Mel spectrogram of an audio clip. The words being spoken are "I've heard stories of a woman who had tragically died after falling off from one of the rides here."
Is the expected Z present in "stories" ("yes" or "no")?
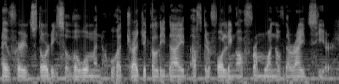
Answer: no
